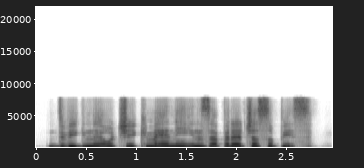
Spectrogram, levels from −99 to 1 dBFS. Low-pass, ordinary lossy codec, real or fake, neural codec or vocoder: none; none; fake; codec, 16 kHz, 0.7 kbps, FocalCodec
